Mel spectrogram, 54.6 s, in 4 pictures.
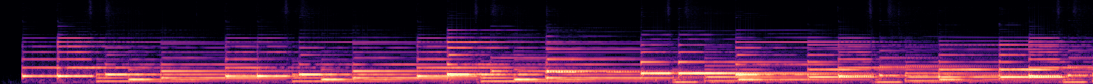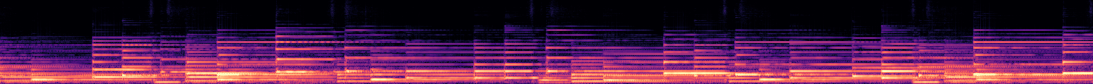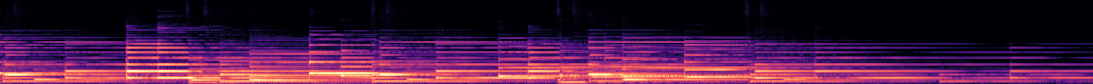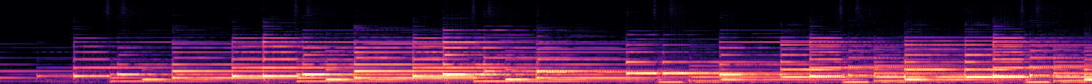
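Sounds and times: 
relaxing piano lullaby: 0.0s - 54.6s.

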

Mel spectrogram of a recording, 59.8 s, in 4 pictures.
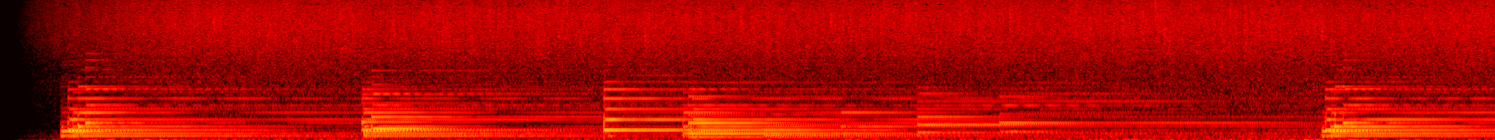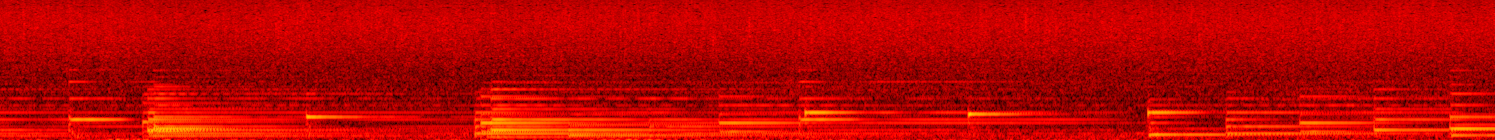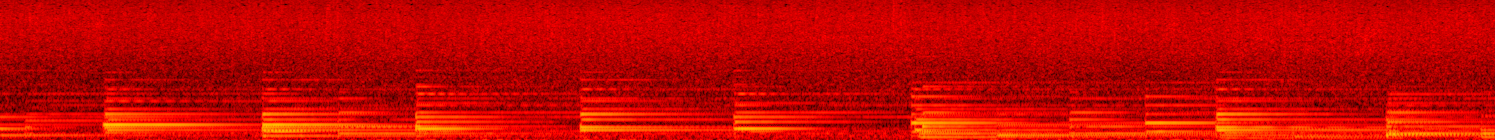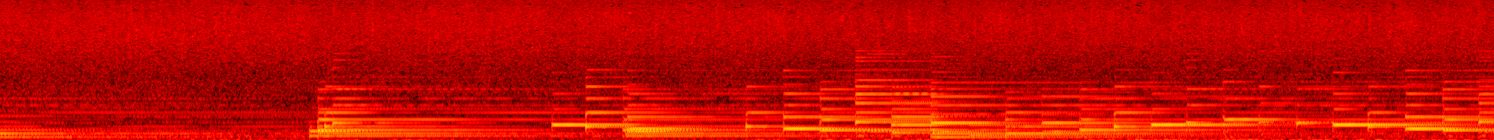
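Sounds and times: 
piano: 0.0s - 59.7s
rain: 0.0s - 59.7s.

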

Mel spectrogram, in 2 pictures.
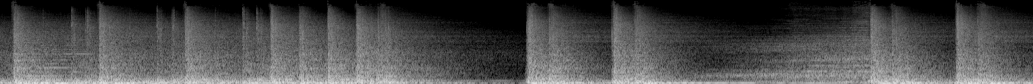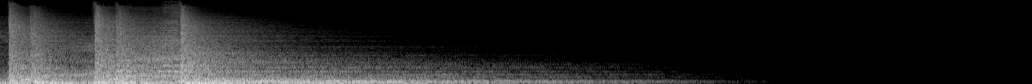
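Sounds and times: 
percussion: 0.0s - 15.8s.

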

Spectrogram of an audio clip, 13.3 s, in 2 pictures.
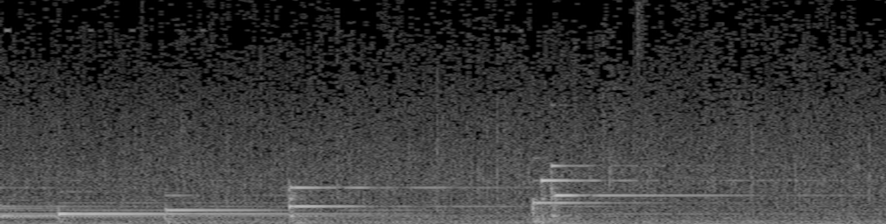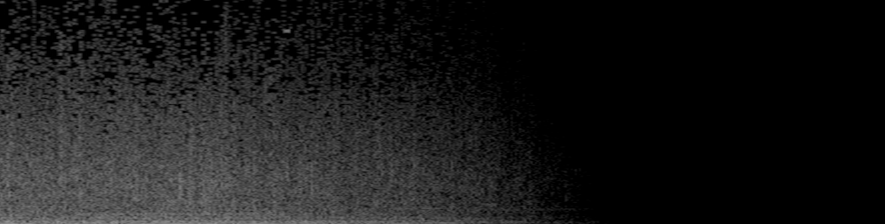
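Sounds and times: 
sleeping piano song: 0.0s - 6.7s
rain: 0.0s - 11.4s.

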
